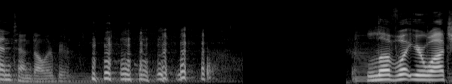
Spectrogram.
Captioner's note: both laughing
